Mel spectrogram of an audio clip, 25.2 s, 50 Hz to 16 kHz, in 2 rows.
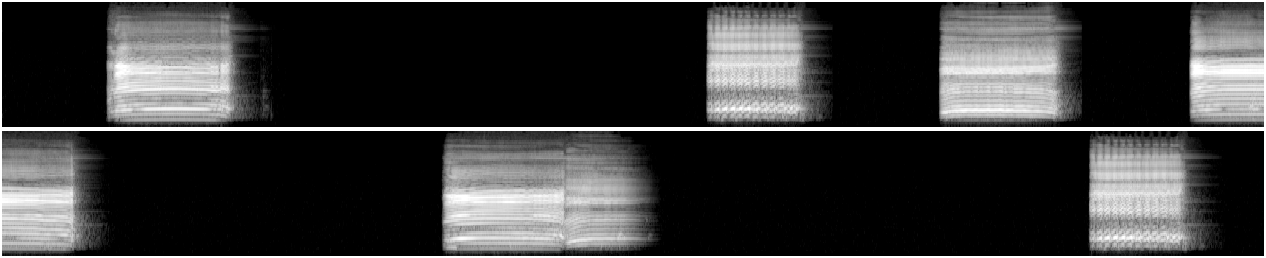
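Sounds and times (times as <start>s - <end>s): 
sheep giving wavering bleats: 1.1s - 2.4s, 7.0s - 8.1s, 9.4s - 10.6s, 11.9s - 13.4s, 17.0s - 19.1s, 23.5s - 24.5s.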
